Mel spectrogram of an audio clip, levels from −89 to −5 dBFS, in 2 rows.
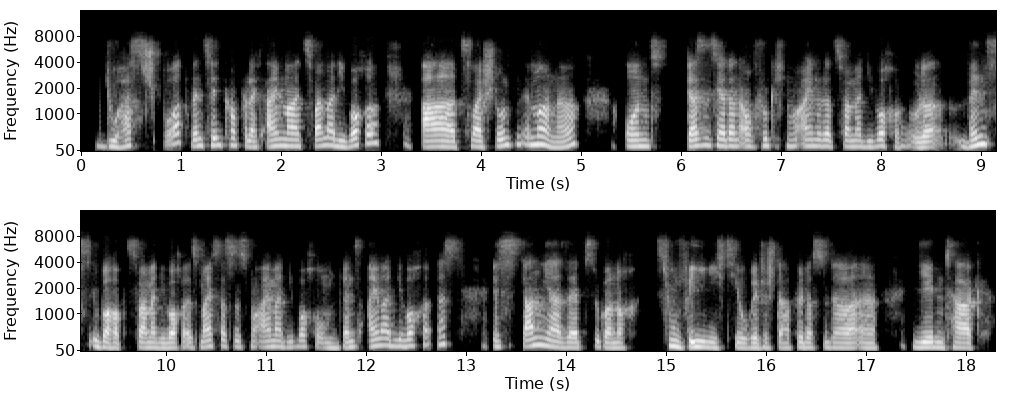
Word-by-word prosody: du 150 -3 -3
hast 175 +1 -4
Sport, 235 +1 -3
wenn's 170 +1 -1
hinkommt, 185 0 -1
vielleicht 145 0 -1
einmal, 165 0 +4
zweimal 170 +2 +2
die 150 -2 -1
Woche, 230 +8 +3 0.4
á 145 -1 +7
2 150 -1 +1
Stunden 185 - -2
immer, 200 0 +5
ne, 155 +8 -1 0.4
und 160 -1 +1 0.3
das 160 +3 +4
ist 180 -1 -5
ja 170 - +5
dann 165 0 +2
auch 155 +1 -1
wirklich 170 0 -6
nur 160 +2 -5
ein 165 0 0
oder 160 0 +1
zweimal 150 -2 -2
die 145 +1 -5
Woche 165 0 0
oder 140 -3 0
wenn's 170 +9 +1
überhaupt 150 -4 +2
zweimal 130 -1 +1
die 120 - -3
Woche 125 0 +3
ist, 125 +1 -5
meistens 155 +3 -1
hast - - -16
du's 145 -1 -8
nur - - -5
einmal 145 0 -1
die 135 +2 -9
Woche 150 0 -5
und 120 -1 -6
wenn's 135 +3 -2
einmal 175 +3 0
die 160 -1 -3
Woche 170 +3 -2
ist, 210 +2 -7 0.3
ist 150 +1 -5
es - - -17
dann 165 +5 +4
ja 150 -5 +3
selbst 125 0 0
sogar 140 -4 0
noch 125 0 -4 0.2
zu 150 -6 0
wenig 135 -3 +3
theoretisch 125 -1 -3
dafür, 120 +2 -3
dass 125 0 -4
du 130 - -7
da, 125 -1 +1
äh, - - -4 0.4
jeden 130 -1 +2
Tag 125 0 +2
150 Hz, 215 wpm, -20 LUFS, 130-165 Hz, 0.4 s, á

